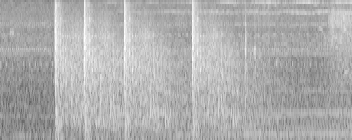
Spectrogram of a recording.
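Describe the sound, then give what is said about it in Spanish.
Four sharp gunshots ring out at irregular intervals, followed by a fainter fifth crack, over a steady low background rumble, each a quick percussive bang with a short tail; the shots are heard by someone waiting on a side street. “Holliman dijo que estaba esperando en una calle secundaria que Kelly volviera cuando oyó disparos.”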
